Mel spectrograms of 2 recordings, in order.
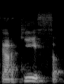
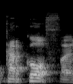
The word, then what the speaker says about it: Kharkiv: E volevo anche dirvi che Kharkiv, o Kharkov, la pronuncia in russo, è una città importante, la seconda città più grande dell'Ucraina dopo Kiev, 1,5 milioni di abitanti.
